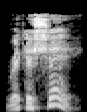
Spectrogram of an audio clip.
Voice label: "ricochet", pronounce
